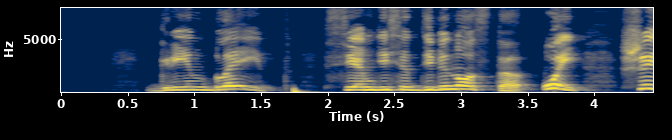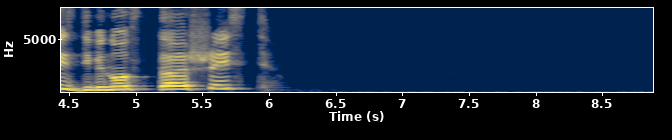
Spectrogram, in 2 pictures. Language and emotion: Russian, positive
